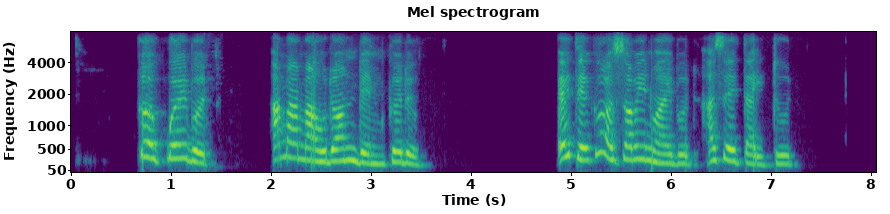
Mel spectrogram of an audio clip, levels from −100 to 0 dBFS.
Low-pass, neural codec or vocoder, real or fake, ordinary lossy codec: 7.2 kHz; none; real; Opus, 16 kbps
